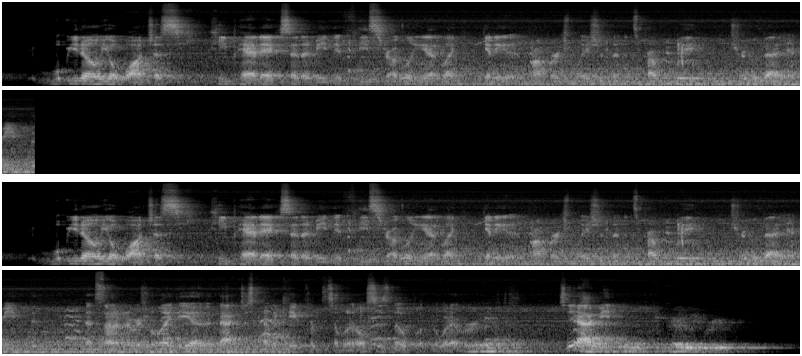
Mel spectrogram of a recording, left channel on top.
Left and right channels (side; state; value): left; drops out; at 8.3 s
